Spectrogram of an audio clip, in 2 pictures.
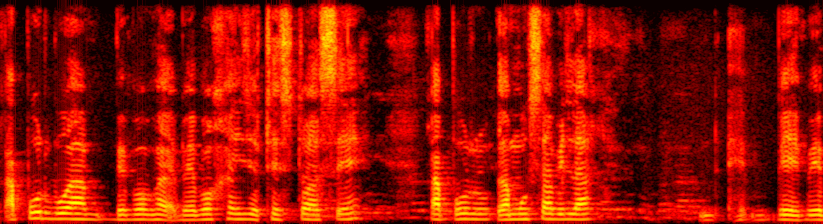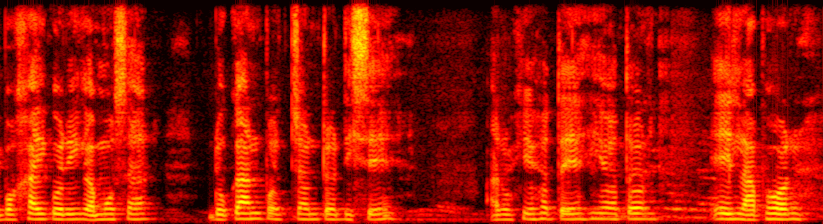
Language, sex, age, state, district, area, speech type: Assamese, female, 45-60, Assam, Udalguri, rural, spontaneous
